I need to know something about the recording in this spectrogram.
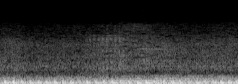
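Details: CNG auto-rickshaw, small single-cylinder, idling steadily with no misfire after a no-start caused by water splashing a sensor; runs once the switch is removed from its socket and the warning light goes out.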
